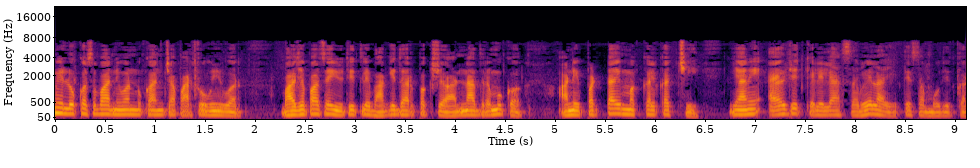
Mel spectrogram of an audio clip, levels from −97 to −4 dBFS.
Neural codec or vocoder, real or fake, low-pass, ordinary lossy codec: none; real; 7.2 kHz; none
